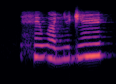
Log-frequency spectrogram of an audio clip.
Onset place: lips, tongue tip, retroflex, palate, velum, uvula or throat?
throat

